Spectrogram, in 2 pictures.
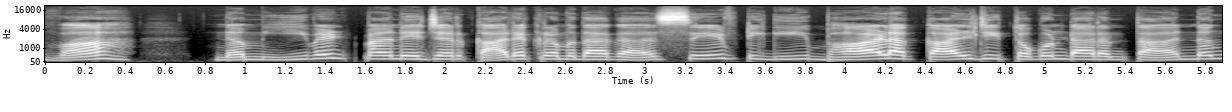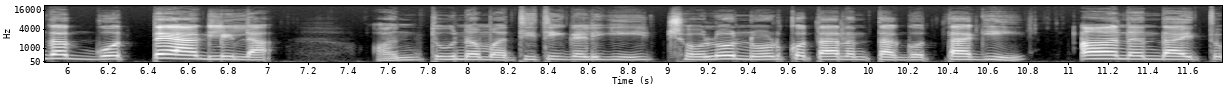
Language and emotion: Kannada, surprised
